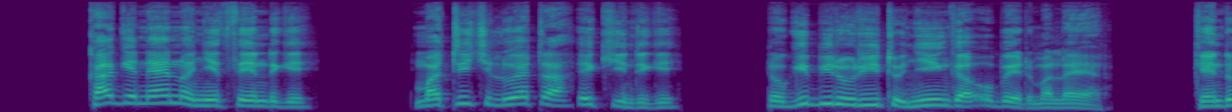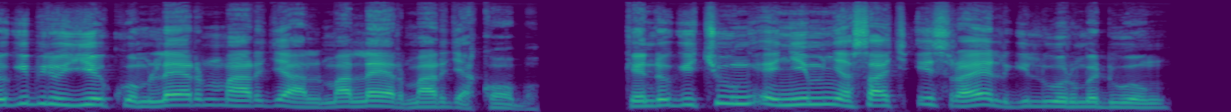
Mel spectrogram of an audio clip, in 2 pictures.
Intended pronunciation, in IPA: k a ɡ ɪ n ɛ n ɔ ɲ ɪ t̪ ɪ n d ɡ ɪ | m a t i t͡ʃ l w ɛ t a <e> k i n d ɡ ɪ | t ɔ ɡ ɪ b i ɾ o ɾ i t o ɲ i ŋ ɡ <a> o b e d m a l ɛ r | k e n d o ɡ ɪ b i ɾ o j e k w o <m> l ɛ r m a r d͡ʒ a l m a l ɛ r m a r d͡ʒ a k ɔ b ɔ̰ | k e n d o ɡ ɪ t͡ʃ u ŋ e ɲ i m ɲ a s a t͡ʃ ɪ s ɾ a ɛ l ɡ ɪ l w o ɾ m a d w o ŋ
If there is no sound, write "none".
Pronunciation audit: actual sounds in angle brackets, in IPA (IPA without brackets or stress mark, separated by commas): e, a, m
